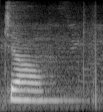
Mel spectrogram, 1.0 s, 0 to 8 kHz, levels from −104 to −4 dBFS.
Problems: low volume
